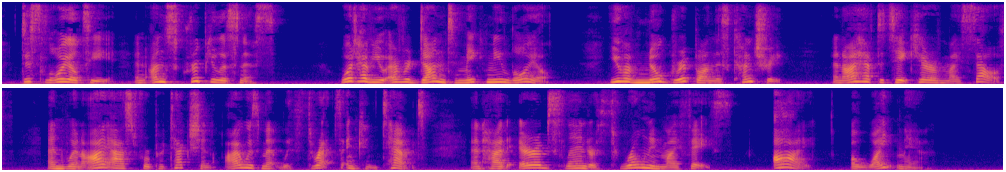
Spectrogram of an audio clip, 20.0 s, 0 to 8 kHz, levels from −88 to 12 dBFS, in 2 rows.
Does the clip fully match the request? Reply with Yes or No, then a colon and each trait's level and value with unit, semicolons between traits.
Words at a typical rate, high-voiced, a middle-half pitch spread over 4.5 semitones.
Yes: average, 155 wpm; high, 220 Hz; average, 5.1 semitones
